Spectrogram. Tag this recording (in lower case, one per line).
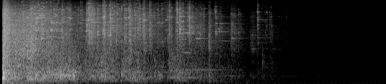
glass
shatter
